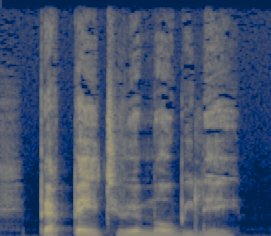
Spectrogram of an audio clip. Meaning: alternative spelling of perpetuüm mobile
- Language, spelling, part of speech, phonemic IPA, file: Dutch, perpetuum mobile, noun, /pɛrˈpeːtu.um ˈmoːbileː/, Nl-perpetuum mobile.ogg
